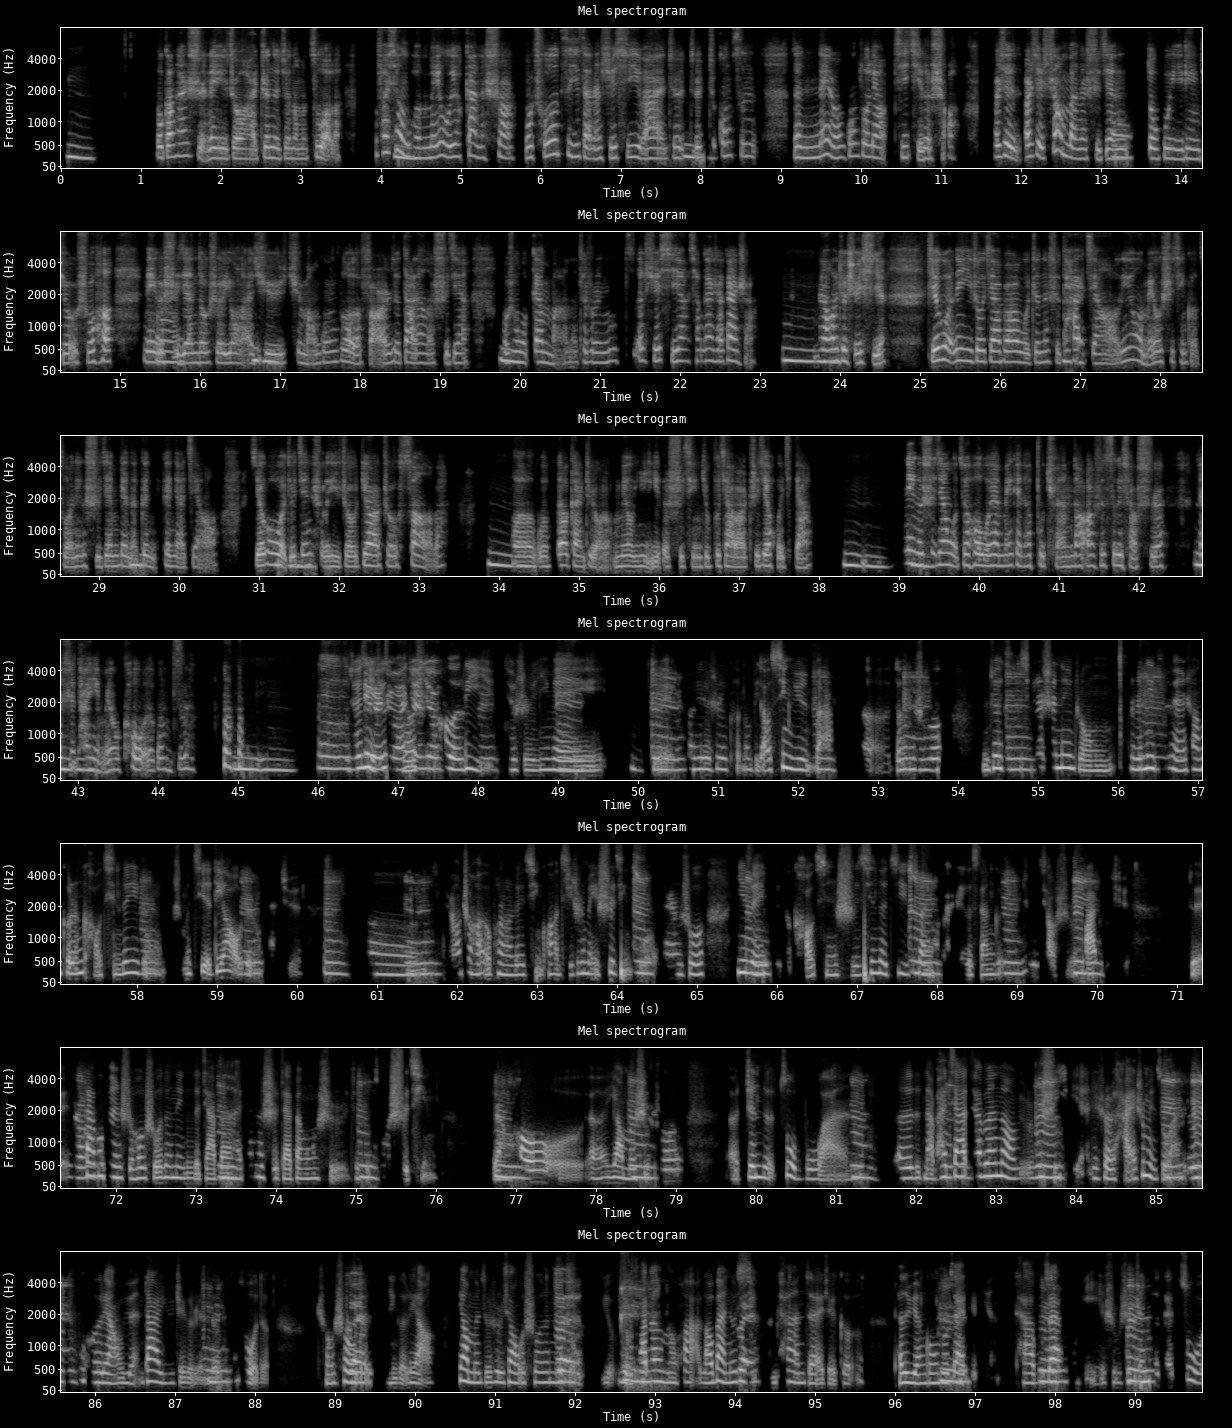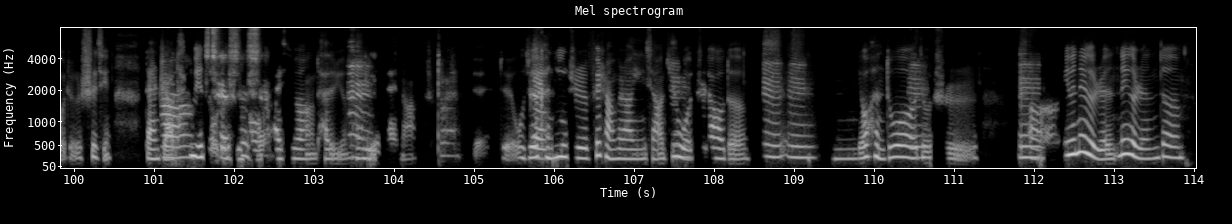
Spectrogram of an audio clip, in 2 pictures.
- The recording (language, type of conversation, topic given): Chinese, unstructured, 加班文化会毁掉生活吗？
- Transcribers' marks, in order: other background noise; laughing while speaking: "说"; distorted speech; laugh; tsk; throat clearing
